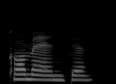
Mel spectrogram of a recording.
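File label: "comente", female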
